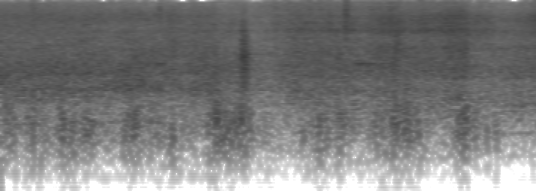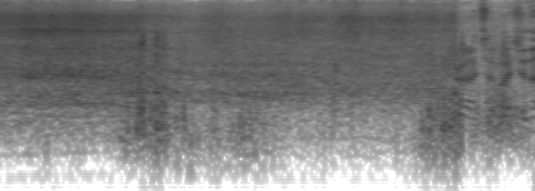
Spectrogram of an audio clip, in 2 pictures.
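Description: Wind gusting along a town street in March buffets the microphone, giving a steady rumbling roar with louder surges throughout, while a person talks intermittently over it.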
